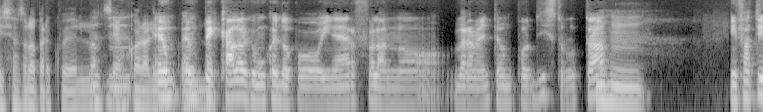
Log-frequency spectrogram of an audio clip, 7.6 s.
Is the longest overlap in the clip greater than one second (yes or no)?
yes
